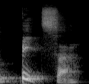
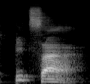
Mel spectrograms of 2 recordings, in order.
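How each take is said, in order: First: Pizza with stress on pi; Portuguese stress. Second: Pizza stressed on the last syllable, a strong; French final stress. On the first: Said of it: "não pronuncio pizza com o pi forte". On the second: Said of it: "Eu vou pronunciar com a forte". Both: Shown as a demonstration.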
